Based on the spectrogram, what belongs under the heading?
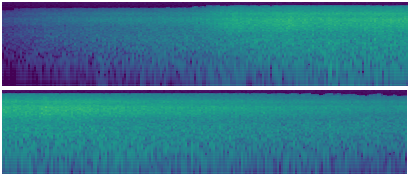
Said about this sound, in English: we're walking here at the interface between the land and ocean, Molly, better known as the beach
